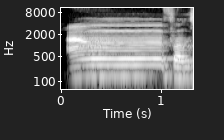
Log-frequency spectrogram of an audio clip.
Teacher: Nun sukun ketemu fa dengan samar.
